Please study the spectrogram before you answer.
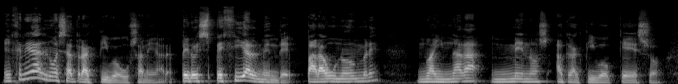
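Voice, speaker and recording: A man's voice: medium pitch, sing-song, moderate pace, darkish tone. A young man with a Spain Spanish accent, a dating coach talking straight to camera in an emphatic, heated and repetitive vlog monologue.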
